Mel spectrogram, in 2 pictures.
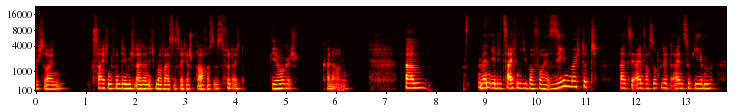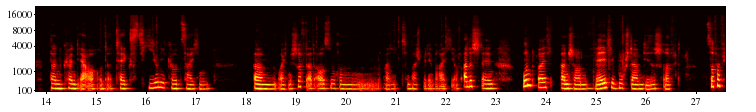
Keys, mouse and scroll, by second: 0.6-1.3 ctrl+scroll up 2, 2.5 ctrl+scroll up 2, 6.4-7.0 ctrl+scroll down 2, 7.3 ctrl+scroll down 2, 8.2-8.6 ctrl+scroll up 2, 16.4 click, 17.4 click, 20.6 click, 22.3 click, 23.2 click, 24.3-24.9 scroll down 2, 25.7 scroll down 1, 26.3-27.0 scroll up 4.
